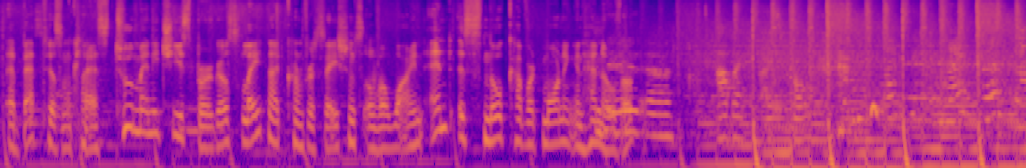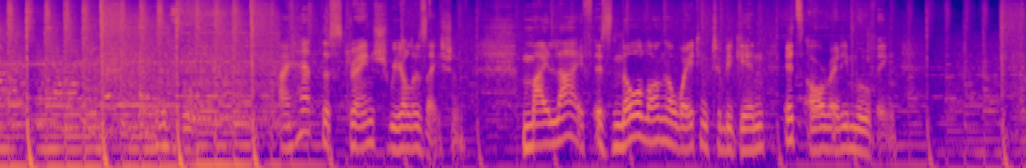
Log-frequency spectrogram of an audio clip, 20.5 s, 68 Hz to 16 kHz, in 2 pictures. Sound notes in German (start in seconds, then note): 8.0 lacht; 9.5 Fröhliche Musik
